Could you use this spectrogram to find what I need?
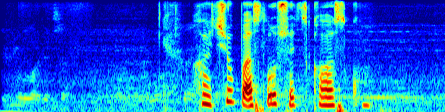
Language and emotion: Russian, sad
